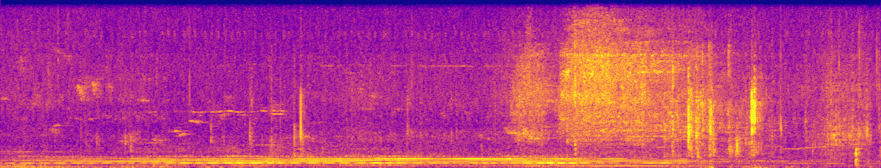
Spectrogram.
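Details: MG ZS EV pedestrian alert sounder, recorded outside with a microphone: steady soft layered hum of several low tones held evenly over quiet tyre and road background; the sounder is working normally.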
